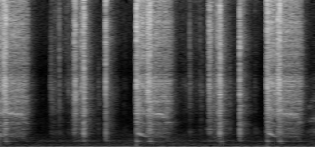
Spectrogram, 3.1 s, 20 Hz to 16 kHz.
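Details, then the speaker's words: Canon AE-1 Program film SLR fired several times: each release has a sharp clack with a short falling squeak trailing it, the shutter moving slowly; common shutter squeak in old Canon SLRs. "so first identify the first squeak sounds like this"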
